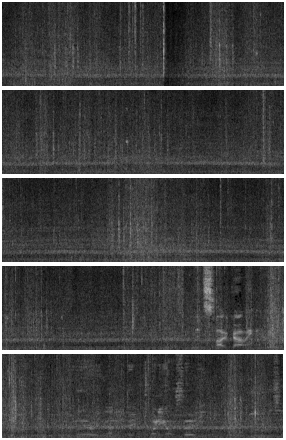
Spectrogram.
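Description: Tyres rumble and crunch over a rough dirt track.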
